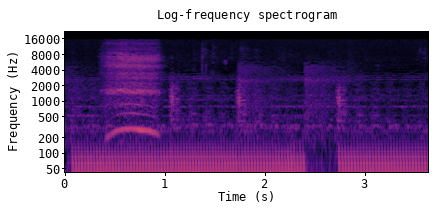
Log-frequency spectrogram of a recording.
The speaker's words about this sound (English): She looks scared. The sound of her gasp awakes the rest of you.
